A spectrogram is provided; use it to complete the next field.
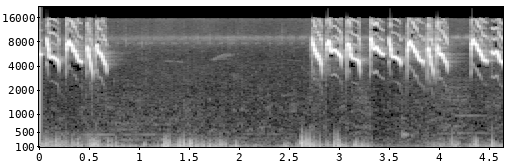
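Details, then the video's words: Wild white-eye song meant to coax white-eyes into singing: a short run of high, slurred, falling notes, then after a pause a longer, faster string of the same shrill notes, over a low rumbling background. "PLECI NGALAS power super mantap PAS banget buat PANCINGAN PLECI agar buka paruh"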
